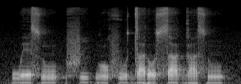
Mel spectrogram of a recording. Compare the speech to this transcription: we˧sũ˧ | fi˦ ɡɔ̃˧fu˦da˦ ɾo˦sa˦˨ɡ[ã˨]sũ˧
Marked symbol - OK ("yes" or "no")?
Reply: no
